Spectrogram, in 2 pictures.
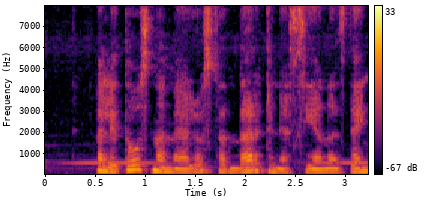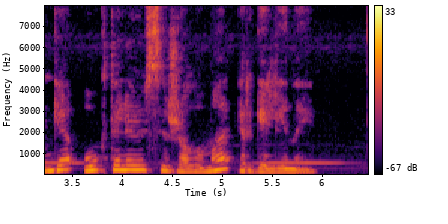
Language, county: Lithuanian, Vilnius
